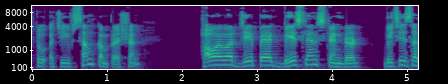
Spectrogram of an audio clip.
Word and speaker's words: JPEG: we use we use jpeg jpeg this is pronounced as jpeg and this is standard developed by joint photographic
